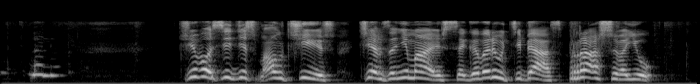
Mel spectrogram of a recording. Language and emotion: Russian, angry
